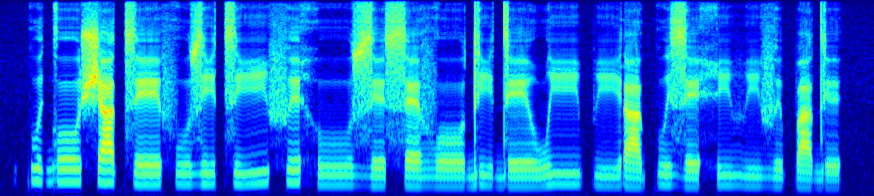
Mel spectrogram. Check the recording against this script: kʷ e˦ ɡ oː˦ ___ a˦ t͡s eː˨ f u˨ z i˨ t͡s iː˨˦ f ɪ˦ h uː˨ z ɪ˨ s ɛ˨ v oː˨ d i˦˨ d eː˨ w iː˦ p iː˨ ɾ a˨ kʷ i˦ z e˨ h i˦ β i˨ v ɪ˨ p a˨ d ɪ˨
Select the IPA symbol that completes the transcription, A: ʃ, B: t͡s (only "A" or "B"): A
